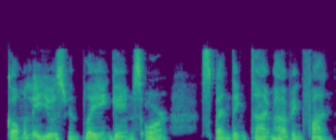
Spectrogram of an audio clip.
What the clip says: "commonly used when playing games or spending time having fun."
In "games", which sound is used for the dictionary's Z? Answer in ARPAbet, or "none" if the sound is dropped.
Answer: S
